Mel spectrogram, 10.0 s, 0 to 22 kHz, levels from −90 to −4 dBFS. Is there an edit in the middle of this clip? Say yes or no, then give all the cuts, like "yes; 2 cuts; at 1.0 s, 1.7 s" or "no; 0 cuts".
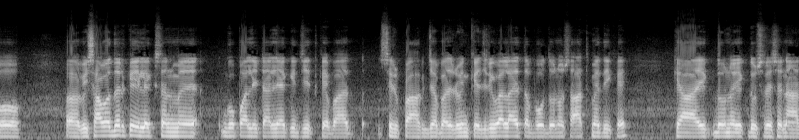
no; 0 cuts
